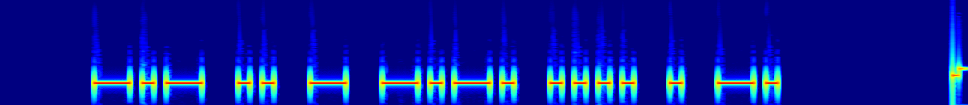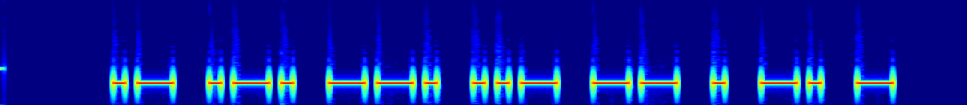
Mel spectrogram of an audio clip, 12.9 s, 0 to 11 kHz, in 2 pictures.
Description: Morse code, heard as a keyed tone, about 15 wpm, 700 Hz. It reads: KITCHEN ARGUMENT
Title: Sentences from Top 1400 Words - New Word Drill - 15wpm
